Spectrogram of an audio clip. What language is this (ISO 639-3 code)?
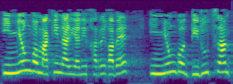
eus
